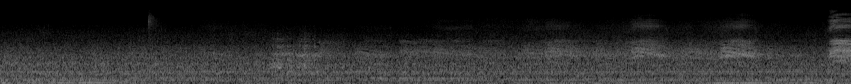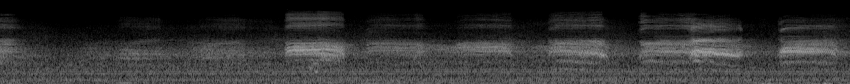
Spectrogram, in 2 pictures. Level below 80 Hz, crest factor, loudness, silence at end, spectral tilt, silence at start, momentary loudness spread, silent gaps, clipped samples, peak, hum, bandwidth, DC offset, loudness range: -50 dBFS; 20 dB; -32 LUFS; 0 s; -2.5 dB/octave; 0 s; 14 LU; none; under 0.1%; -14 dBFS; none; 16.5 kHz; under 0.1%; 11 LU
